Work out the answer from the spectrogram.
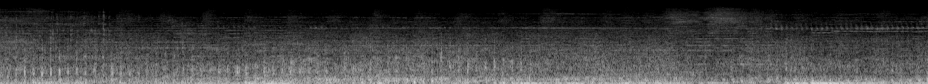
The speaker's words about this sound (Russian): Пожарный вертолет 7-4-1 идет с полной цистерной.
